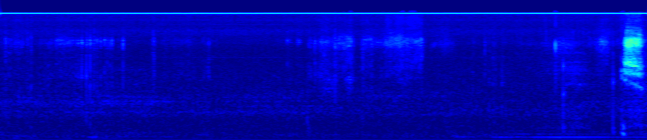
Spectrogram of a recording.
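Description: Paper cards rustle and slide against each other.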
